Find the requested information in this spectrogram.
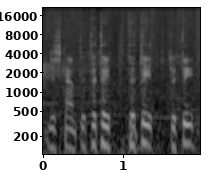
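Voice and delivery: quiet rhythmic th-th-th tongue flutter; tongue chatter. Shown as a demonstration. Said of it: "by my tongue".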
